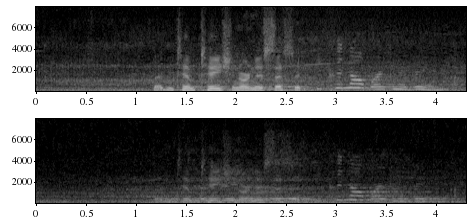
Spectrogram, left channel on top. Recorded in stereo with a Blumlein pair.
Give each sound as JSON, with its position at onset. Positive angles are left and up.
{"t": 1.2, "sound": "a man speaking", "azimuth_deg": 55, "distance_m": 0.7}
{"t": 2.8, "sound": "a woman speaking", "azimuth_deg": 65, "distance_m": 1.2}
